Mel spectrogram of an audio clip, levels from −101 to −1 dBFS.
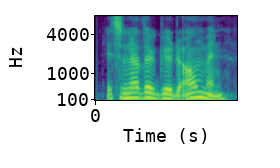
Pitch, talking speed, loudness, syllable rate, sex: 155 Hz, 225 wpm, -16 LUFS, 7.7 syllables/s, female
